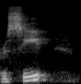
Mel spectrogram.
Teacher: Receipt has second syllable stress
